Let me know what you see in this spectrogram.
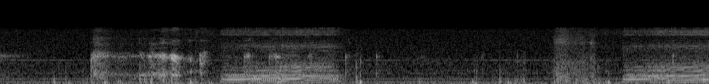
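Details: Man snoring on a couch after a night of drinking: loud, rattling, buzzing snores on each inward breath, about two clear snores in seven seconds, with room noise between.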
